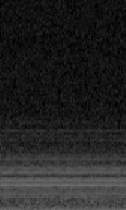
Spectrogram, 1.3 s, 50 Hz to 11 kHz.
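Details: Hallicrafters S-38D receiver with CW (BFO gimmick) switched on: constant steady mid-pitched electrical buzz; owner suspects the unbonded gimmick wire, not grounded to the chassis, feeding noise into the radio, not confirmed.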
